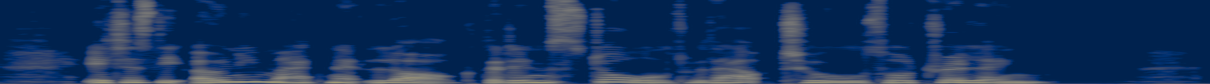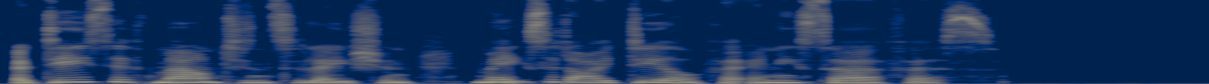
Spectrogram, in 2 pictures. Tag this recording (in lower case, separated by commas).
speech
